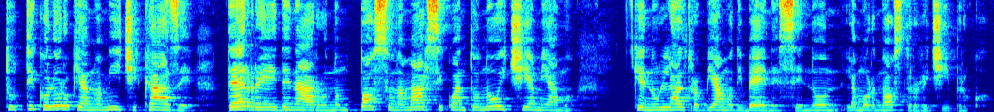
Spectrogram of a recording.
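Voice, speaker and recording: A woman's voice: mid-range voice, steady tone, normal speed, lightly acted. A woman reading the part of an impassioned young male fugitive, grieving and defiant, with rising, emphatic outbursts in an audiobook.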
